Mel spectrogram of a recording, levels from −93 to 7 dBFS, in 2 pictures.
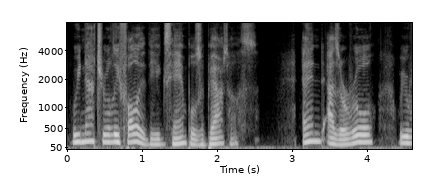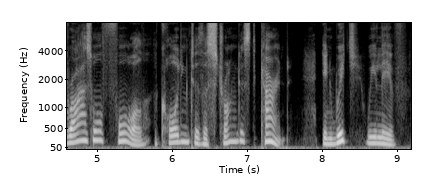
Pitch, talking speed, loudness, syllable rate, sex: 155 Hz, 155 wpm, -19 LUFS, 4.6 syllables/s, male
